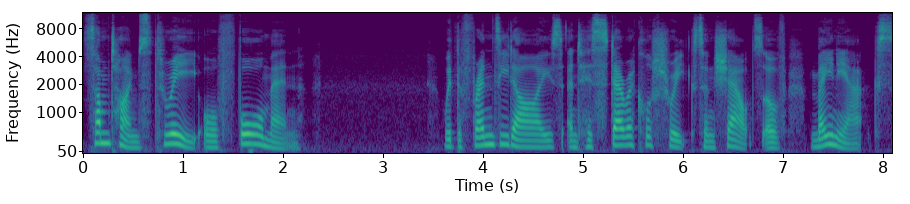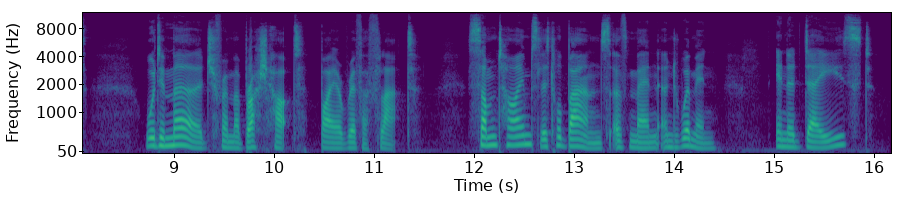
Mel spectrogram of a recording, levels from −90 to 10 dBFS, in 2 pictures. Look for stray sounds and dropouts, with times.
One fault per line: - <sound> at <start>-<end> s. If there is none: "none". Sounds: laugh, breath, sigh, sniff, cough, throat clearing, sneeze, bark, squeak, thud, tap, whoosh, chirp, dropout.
none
